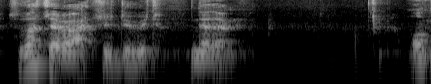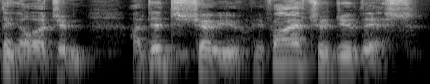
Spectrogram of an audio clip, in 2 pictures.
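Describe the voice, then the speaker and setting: A man's voice: medium pitch, expressive, fairly quick, a bit bright, a little hiss or hum. A man presenting an informal hobby tutorial, explaining things step by step in a rambling, hands-on way. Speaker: model railway hobbyist presenter.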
